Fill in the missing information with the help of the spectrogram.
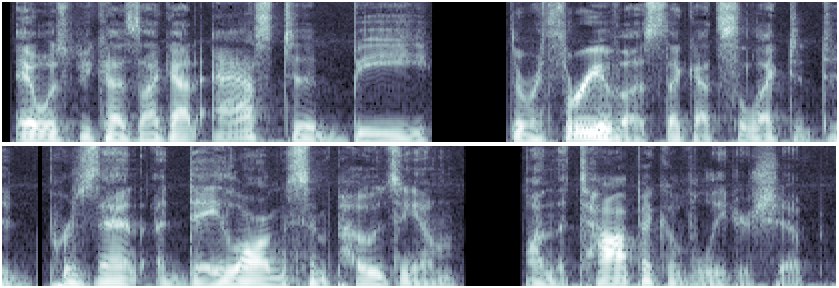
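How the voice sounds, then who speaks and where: A man's voice: low-pitched, moderate pace. A man hosting a podcast in casual conversation, telling anecdotes in a self-deprecating way. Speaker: podcast host.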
